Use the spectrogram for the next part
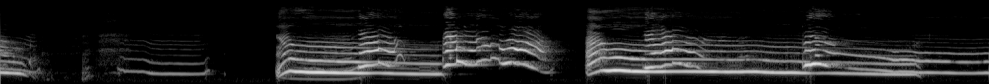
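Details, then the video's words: Puppies howling in long sustained tones that rise then hold steady, with two or more voices overlapping in the second half and brief pauses between bouts. "Crying or Howling??? - CUTE puppies"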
